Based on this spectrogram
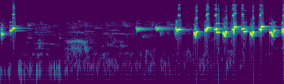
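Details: Sooty-headed bulbul singing in the rapid 'ropel' style, a kept songbird trained for song contests; after a quiet start with a few soft notes, loud bubbly whistled phrases build into fast repeated bursts, about two per second.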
